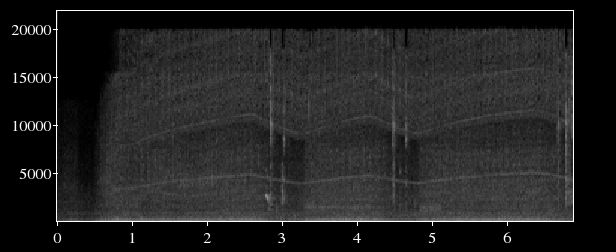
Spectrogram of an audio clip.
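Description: Truck engine in American Truck Simulator, a loud steady diesel drone with rhythmic low rumble, rising briefly and easing between gear changes, with faint clicks over it and no voices.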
